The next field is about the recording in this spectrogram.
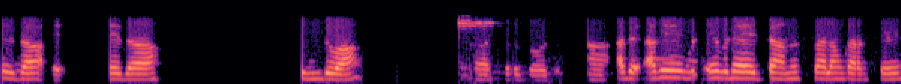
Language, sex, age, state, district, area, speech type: Malayalam, female, 30-45, Kerala, Kasaragod, rural, conversation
